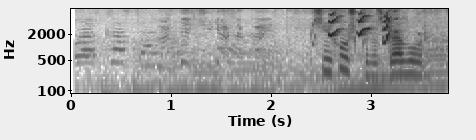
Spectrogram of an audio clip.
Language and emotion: Russian, neutral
